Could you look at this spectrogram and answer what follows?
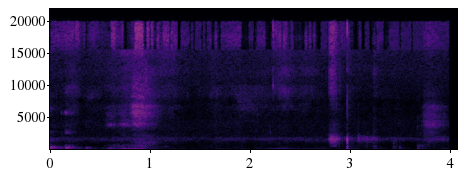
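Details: Violet, a tricolor Bulldog puppy, sleeping in a quiet room: soft, low rumbling snores with faint wheezy breath noise.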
